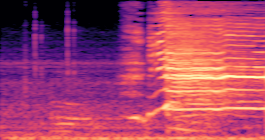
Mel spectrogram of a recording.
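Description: A loud shrill screech blares suddenly.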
